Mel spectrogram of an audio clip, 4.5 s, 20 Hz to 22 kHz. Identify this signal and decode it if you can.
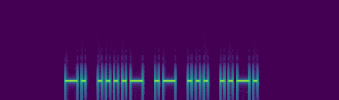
Morse code, heard as a keyed tone, about 22 wpm, 690 Hz. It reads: N4ASF
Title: Call Signs Repeated 3x - 22wpm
